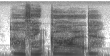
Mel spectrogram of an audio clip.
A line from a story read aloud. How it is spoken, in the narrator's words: murmured Mrs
